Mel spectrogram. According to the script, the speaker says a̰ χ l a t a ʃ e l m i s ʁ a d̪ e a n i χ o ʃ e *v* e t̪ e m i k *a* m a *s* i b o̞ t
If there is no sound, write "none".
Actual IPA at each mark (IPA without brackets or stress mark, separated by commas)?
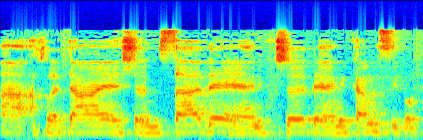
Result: v, a, s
